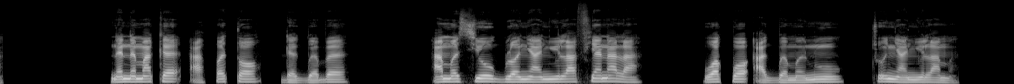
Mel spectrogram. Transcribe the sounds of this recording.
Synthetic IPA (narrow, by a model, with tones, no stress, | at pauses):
nɛ̃˨nɛ̃˨mã˦kɛ˦a̰˨ɸɛ˦t̪ɔ˦ɖɛ˨ɡ͡bɛ˨bɛ˦ | a̰˨mɛ̃˨si˨wo˦ɡ͡blɔ˨ɲã˨ɲũĩ˦la˦fi˦a˨nã˦la˦ | wo˦a˦k͡pɔ˦ʔa̰˨ɡ͡bɛ˨mɛ̃˨nũ˦wo˦ | t͡ʃo˦ɲã˨ɲũ˦la˦mɛ̰̃˨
